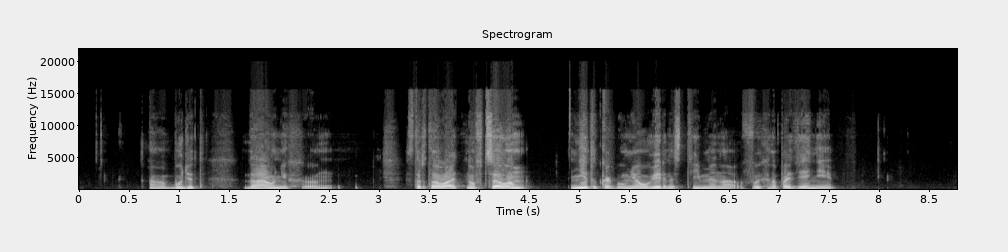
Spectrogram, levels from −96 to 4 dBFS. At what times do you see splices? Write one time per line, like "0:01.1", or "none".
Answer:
none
